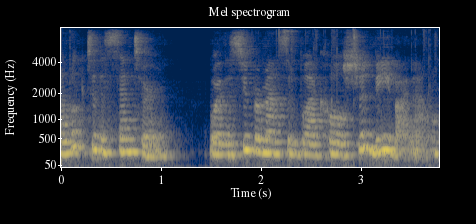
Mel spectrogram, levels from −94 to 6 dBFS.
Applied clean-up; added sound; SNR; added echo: neural separator model SepFormer DNS4.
